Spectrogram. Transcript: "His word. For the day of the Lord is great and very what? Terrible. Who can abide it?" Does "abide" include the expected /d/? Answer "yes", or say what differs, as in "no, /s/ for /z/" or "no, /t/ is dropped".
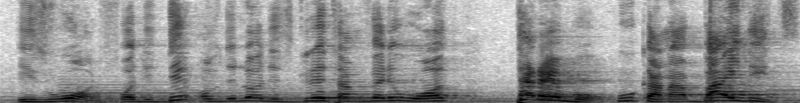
yes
